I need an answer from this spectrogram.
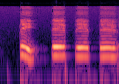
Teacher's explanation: eu falei teste Olha o que que acontece o teste ele a sua língua no t ela fica no meio do dente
